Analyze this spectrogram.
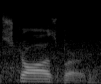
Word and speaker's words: Strasburg: And that's how the Nationals say pronounce his name, like straw. Straw. Steven Strasburg.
